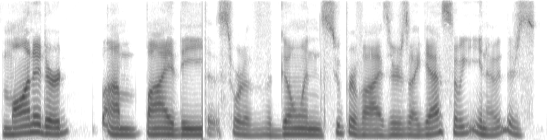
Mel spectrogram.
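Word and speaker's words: Goin': Yeah, Goin app. Goin app. Yeah. How do you spell that? Well, it's GOIN apostrophe, like going, but short.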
